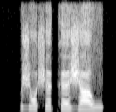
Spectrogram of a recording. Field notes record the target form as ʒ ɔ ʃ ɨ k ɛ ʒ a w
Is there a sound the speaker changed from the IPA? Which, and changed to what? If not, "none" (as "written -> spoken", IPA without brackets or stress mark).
ɨ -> ɛ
